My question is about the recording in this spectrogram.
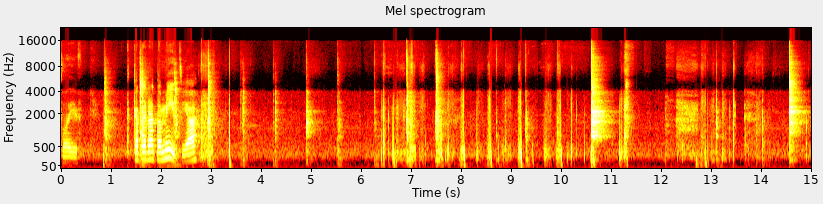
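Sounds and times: spatula knocking on frying pan: 0.8s - 5.7s, 10.6s - 11.1s.

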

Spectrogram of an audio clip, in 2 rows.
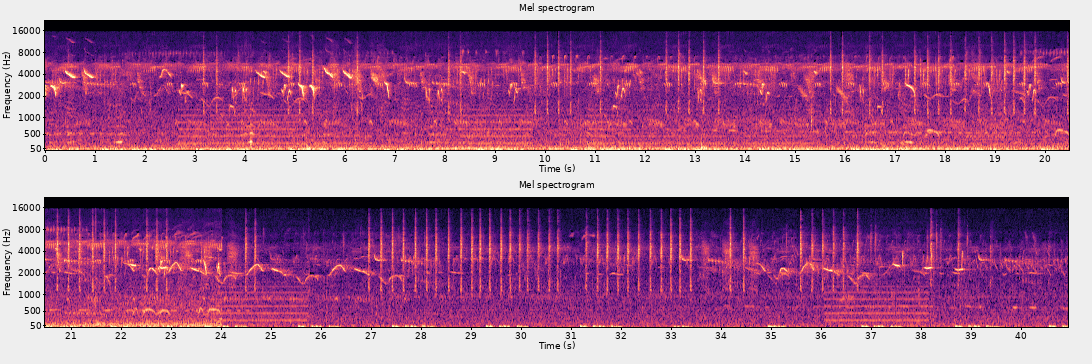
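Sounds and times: birds chirping and calling: 0.0s - 26.2s.

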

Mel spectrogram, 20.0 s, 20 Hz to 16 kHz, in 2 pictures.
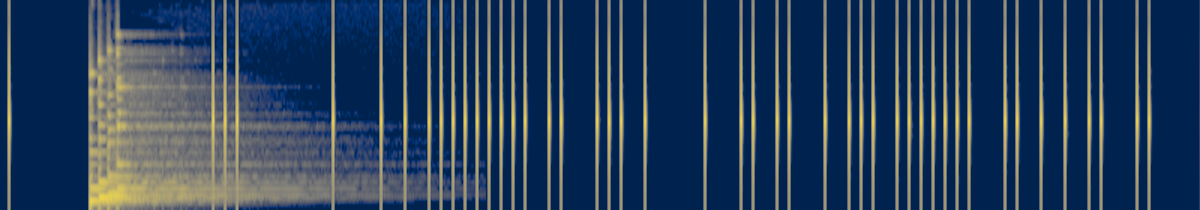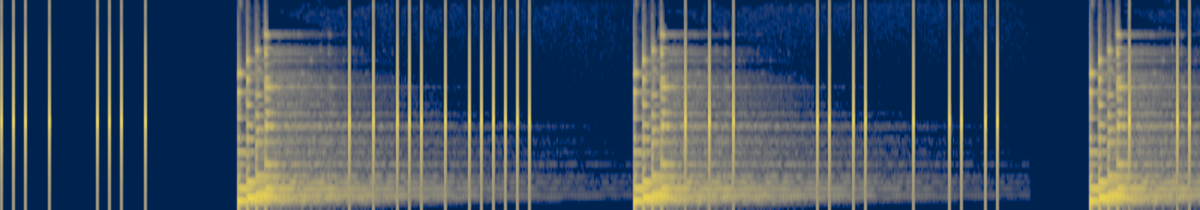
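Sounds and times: keyboard taps clicking: 1.8s - 2.0s, 3.2s - 5.4s, 6.2s - 11.2s, 13.3s - 14.4s, 16.8s - 17.2s, 17.9s - 18.4s, 19.4s - 20.0s.

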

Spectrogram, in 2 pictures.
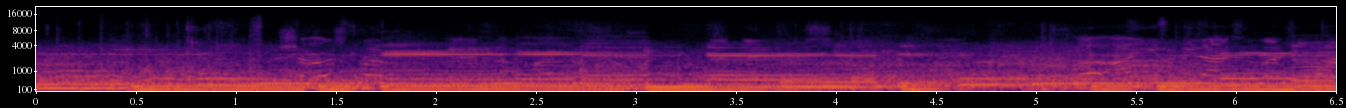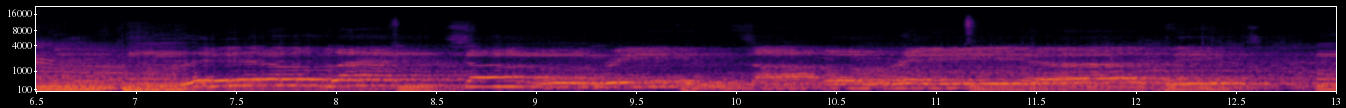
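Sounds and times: bass guitar: 0.0s - 13.0s
electric guitar: 0.0s - 13.0s
drum kit: 6.8s - 7.4s
man singing: 7.1s - 13.0s.

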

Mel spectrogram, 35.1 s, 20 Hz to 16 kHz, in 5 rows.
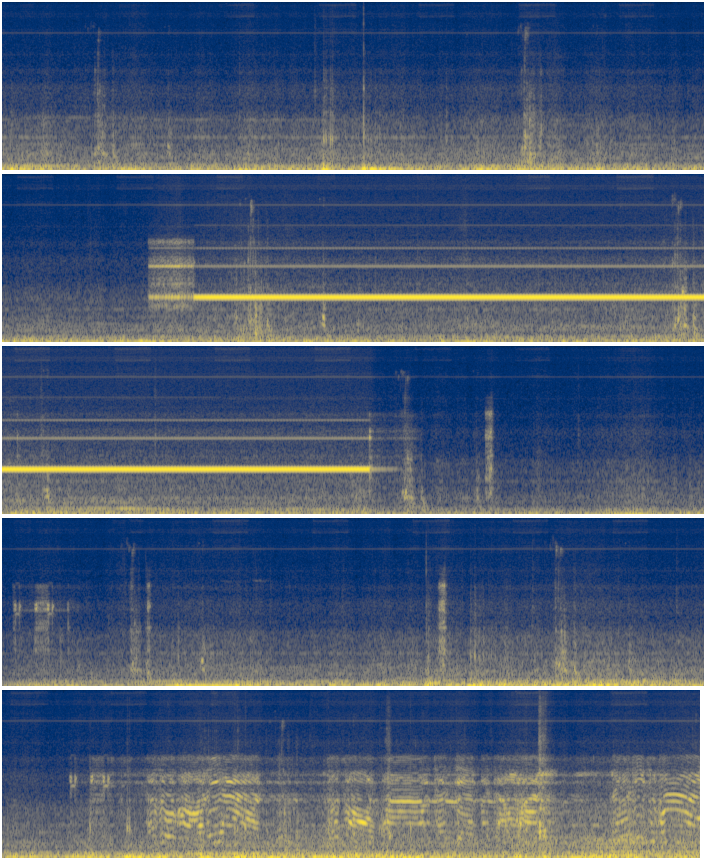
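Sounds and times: car cabin road rumble: 0.0s - 35.0s
high electronic beep tone: 8.5s - 18.0s.

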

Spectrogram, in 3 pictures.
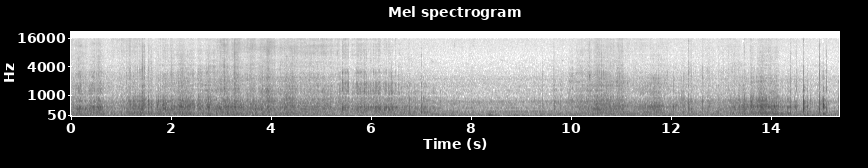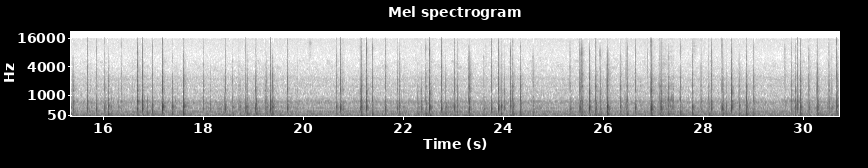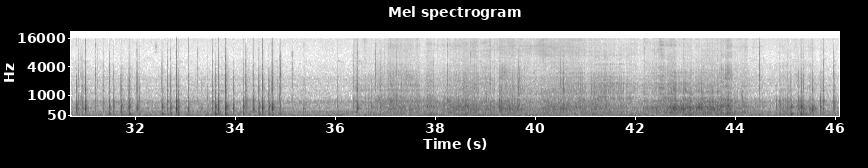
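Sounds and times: fingernails tapping on cardboard box: 9.6s - 19.9s, 20.5s - 46.0s.

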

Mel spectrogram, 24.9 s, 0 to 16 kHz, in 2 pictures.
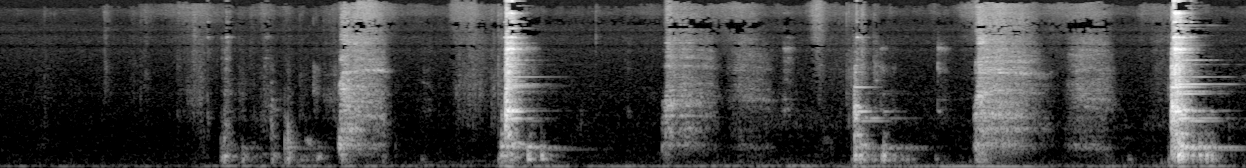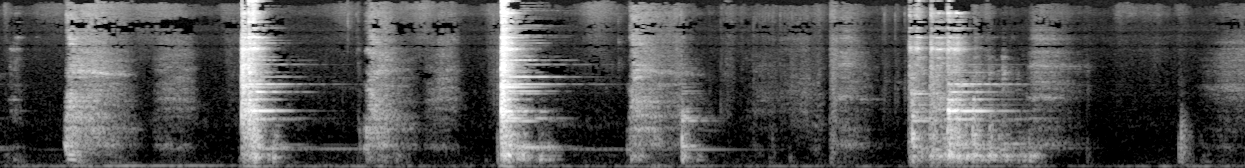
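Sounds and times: heavy breathing: 6.6s - 8.0s, 9.6s - 11.3s, 13.0s - 14.7s, 16.0s - 17.2s, 18.6s - 21.3s.

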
